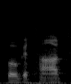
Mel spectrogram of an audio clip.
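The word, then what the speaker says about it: Bogotá: And so we flew down to Bogota, and you got to put the accent on the last syllable, Bogota, in order to say it correctly, on an Avianca plane, and then flew about 50 minutes, excuse me, west of Bogota to a place called Pereira.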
